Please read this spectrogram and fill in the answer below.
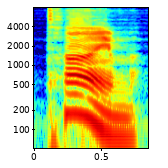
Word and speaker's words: time: the IM m e because of the e at the end the I says its name that e is silent we just say time if you were not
